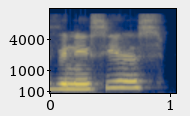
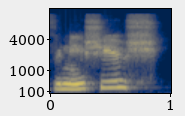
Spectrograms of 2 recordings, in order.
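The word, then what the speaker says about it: Vinícius: okay so v v I would say it like venicius but I believe it's more like venicius venicius uh junior sorry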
